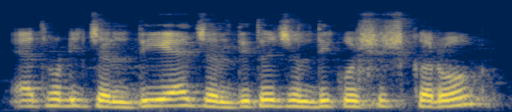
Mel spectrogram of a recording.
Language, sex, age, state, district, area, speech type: Punjabi, female, 60+, Punjab, Amritsar, urban, spontaneous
